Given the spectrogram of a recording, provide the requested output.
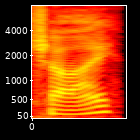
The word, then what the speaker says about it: chai: But you're also seeing a rise in tea beers and Kai beers, or chai, depending on how you say it.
